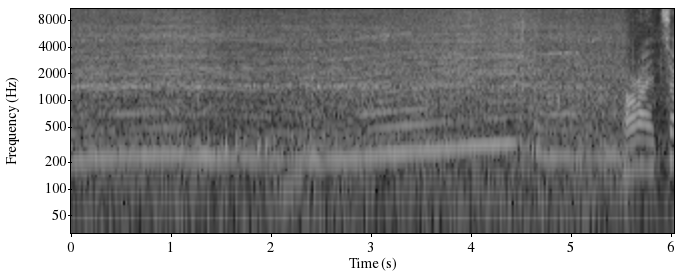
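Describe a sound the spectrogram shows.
A motorcycle engine hums steadily, rising slightly in pitch and then dropping.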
